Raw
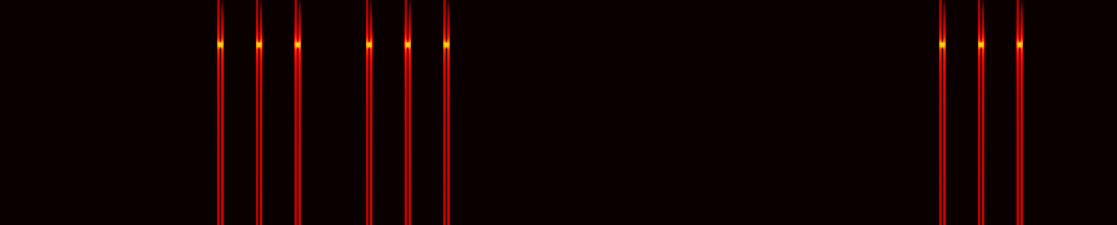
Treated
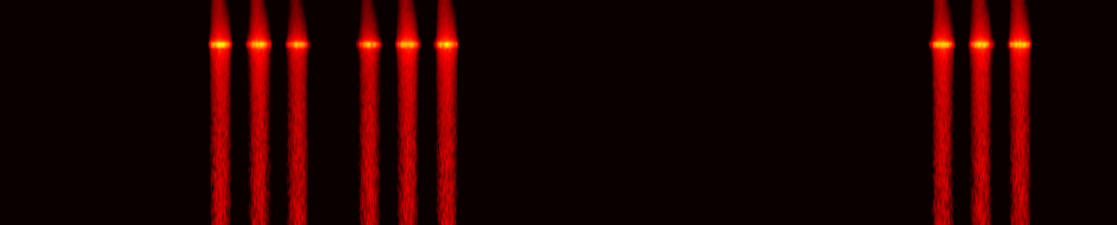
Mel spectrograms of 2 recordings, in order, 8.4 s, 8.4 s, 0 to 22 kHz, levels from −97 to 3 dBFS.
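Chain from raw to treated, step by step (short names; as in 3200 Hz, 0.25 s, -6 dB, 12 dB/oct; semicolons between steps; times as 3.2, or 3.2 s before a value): phase scrambler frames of 0.1 s; 2.1–2.93 high shelf 5000 Hz -6.5 dB; gain +1.5 dB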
